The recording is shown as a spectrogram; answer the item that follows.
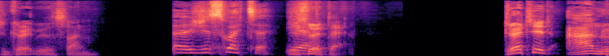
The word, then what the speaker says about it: Je Souhaite: We'll come back to how the wishes seem to work, but as we get into Je Souhaite, which I think I pronounced incorrectly this time. Je Souhaite, yeah.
